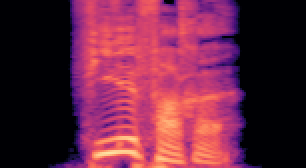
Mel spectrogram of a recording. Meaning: inflection of vielfach: 1. strong/mixed nominative/accusative feminine singular 2. strong nominative/accusative plural 3. weak nominative all-gender singular
- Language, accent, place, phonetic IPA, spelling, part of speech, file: German, Germany, Berlin, [ˈfiːlfaxə], vielfache, adjective, De-vielfache.ogg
